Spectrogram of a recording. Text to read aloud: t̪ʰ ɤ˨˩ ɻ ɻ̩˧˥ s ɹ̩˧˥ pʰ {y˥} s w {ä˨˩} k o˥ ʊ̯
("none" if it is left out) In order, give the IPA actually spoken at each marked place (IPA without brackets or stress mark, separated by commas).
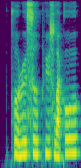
y˧˥, ä˨˩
